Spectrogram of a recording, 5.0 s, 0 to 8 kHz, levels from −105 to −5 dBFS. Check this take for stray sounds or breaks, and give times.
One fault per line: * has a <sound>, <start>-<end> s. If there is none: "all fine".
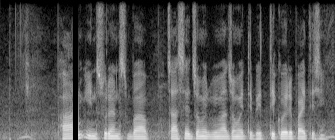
* has a dropout, 1.1-1.2 s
